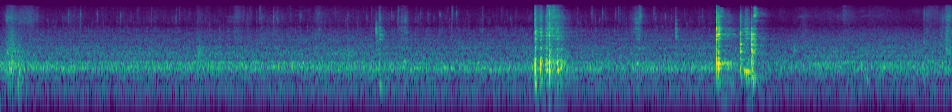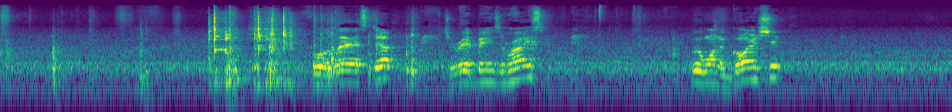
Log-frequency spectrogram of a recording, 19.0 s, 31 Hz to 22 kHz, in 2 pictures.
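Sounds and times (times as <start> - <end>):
pot bubbling: 0.0 - 14.0
pot lid clattering: 11.6 - 12.9.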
